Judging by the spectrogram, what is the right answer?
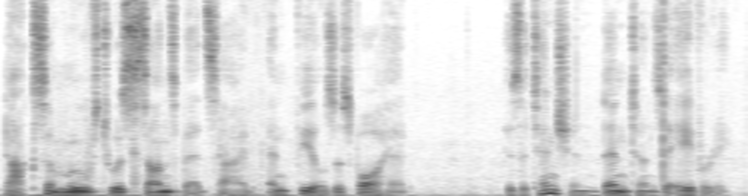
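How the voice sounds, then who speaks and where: A man's voice: low-pitched, moderate pace, slight background noise. A man reading scripted dramatic narration for an audio drama.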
